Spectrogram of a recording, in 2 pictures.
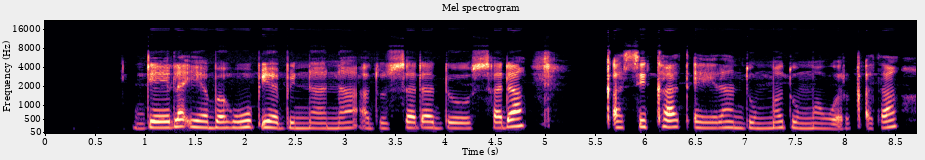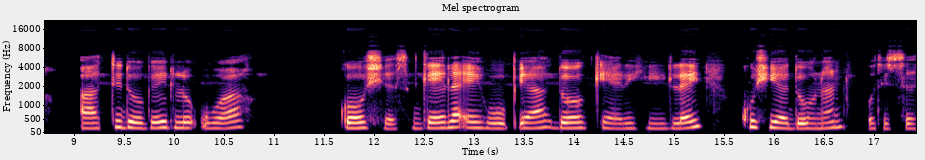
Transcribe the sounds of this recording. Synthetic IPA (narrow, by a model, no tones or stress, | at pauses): ɡe̞ːlɐʔɪjɐbɐɦuːpʼɪjɐbɪnːaːnːaːʔɐd̪ʊsːɐd̪ɐd̪oːsːɐd̪ɐ | kʼɐsːɪkːɐt̪ʼeːɾɐnd̪ʊmːɐd̪ʊmːɐwɔɾkʼːɐt̪ɐ | aːt̪ːɪd̪oɡejlɔʔʊwaː | ɡ̥oːʃːesɡe̞ːlɐʔeːhuːpʼːɪjaːd̪o̞ːkʼːɪjɐɾɪhiːlːɐj | kʊʃɪjɐd̪oːnɐnwɔt̪ɪsːeːs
